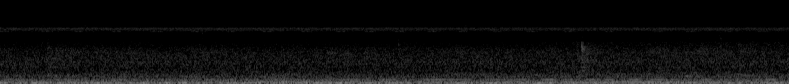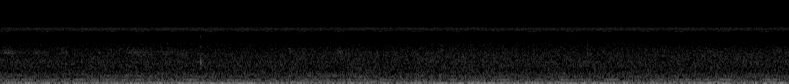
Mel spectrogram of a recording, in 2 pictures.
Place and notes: Brighton, MI raccoons, Winans Lake
World Listening Day 7/18/10, 2:10 AM. Winans Lake, Brighton MI. Raccoons, Green Frogs, Air Conditioners, Traffic.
